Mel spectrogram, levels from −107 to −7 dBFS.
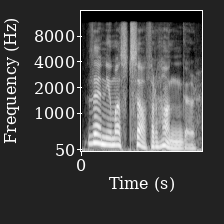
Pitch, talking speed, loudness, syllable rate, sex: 140 Hz, 165 wpm, -16 LUFS, 4.1 syllables/s, male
